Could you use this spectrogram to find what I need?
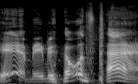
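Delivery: big, swooping comic supervillain voice. Describing what he hears whenever he sees a certain fighter; Juggernaut voice. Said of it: "I just hear like the juggernaut voice".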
